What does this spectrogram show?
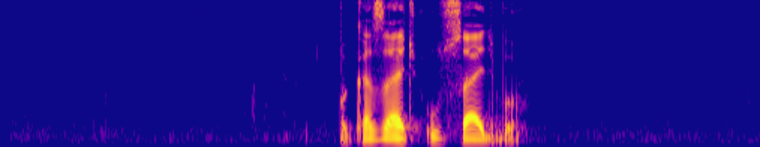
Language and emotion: Russian, neutral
